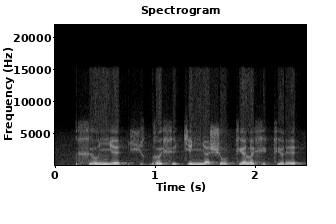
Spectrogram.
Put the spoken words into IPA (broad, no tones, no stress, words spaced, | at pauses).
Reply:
xʲoɲe | çɵɡɵ xʲɵceɲaʃo kʲalɐxʲɨ kʲɵɾe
